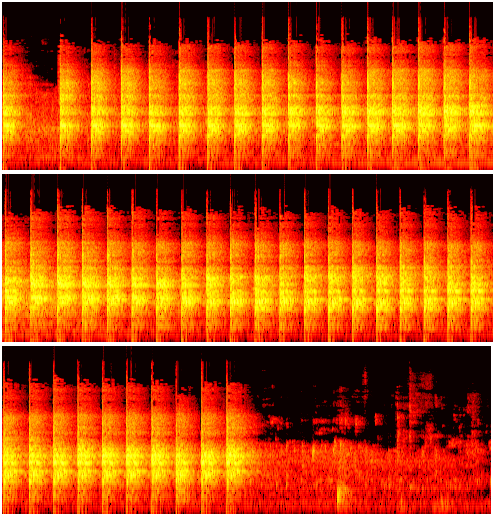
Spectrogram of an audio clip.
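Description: Claw hammer driving a nail into a wooden board, fast steady blows at about four a second, each with a metallic ring. The hammering pauses briefly right at the start and stops near the end.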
